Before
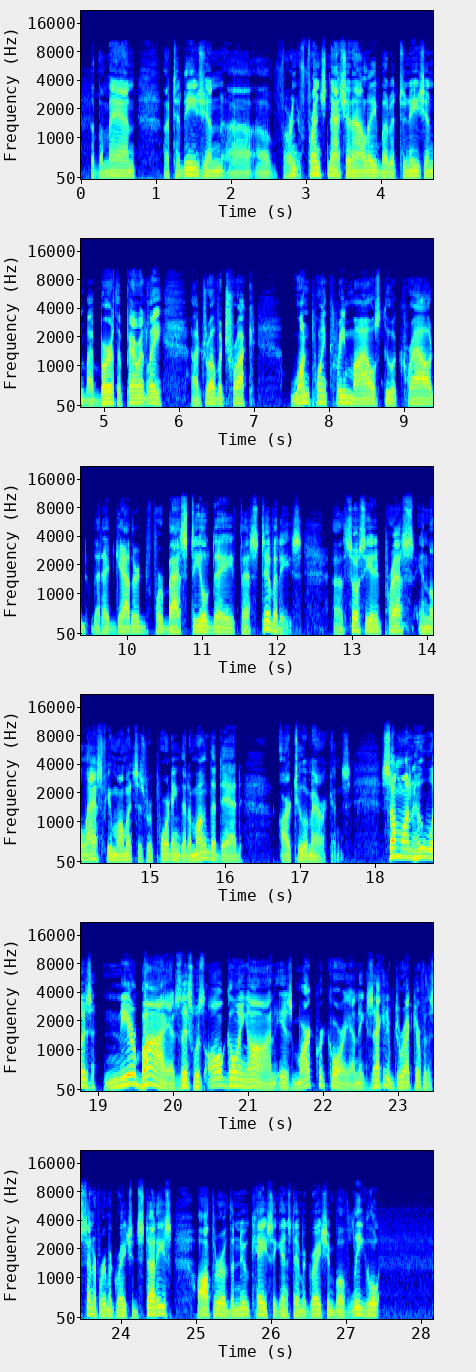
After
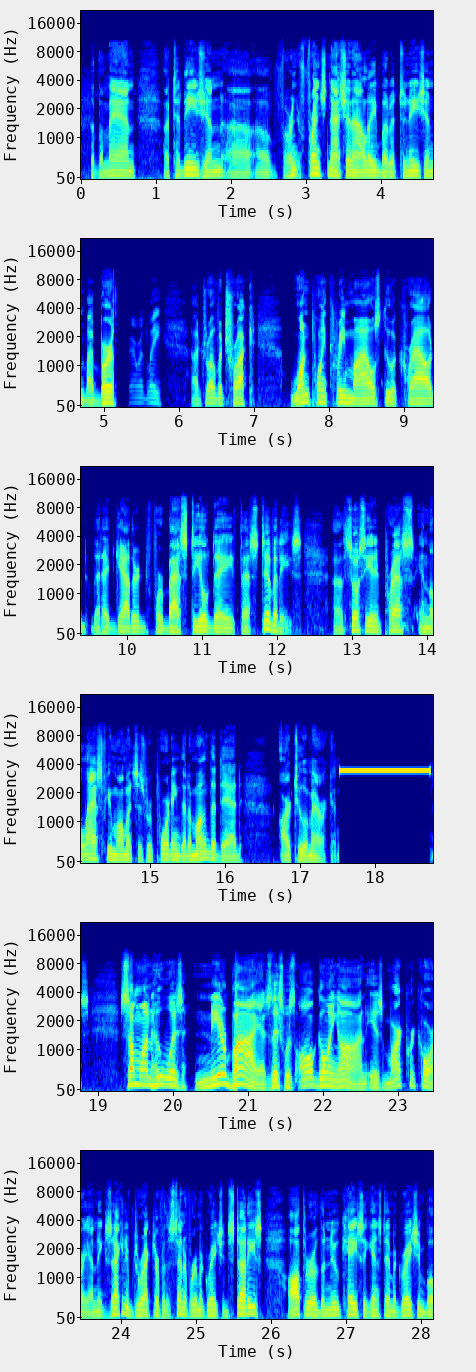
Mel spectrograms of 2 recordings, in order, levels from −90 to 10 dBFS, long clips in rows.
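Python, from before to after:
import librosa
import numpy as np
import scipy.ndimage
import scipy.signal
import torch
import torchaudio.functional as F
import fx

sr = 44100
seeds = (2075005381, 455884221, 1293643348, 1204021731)

y = fx.edit(x, sr, fx.fade_in_span(start_s=5.17, length_s=1.6, curve='qua'),
    fx.insert_tone(at_s=17.54, length_s=1.21, hz=3430.0, db=-17.5), tone=tone)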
